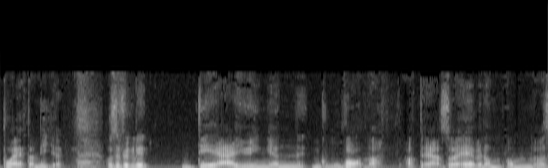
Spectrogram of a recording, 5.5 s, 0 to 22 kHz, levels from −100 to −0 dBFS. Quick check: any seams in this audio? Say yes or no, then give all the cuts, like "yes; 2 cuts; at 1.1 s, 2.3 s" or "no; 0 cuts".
no; 0 cuts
